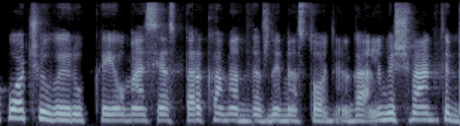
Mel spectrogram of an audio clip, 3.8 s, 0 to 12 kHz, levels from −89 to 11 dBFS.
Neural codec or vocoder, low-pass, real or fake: vocoder, 44.1 kHz, 128 mel bands every 256 samples, BigVGAN v2; 10.8 kHz; fake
